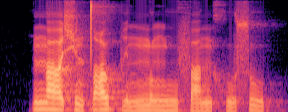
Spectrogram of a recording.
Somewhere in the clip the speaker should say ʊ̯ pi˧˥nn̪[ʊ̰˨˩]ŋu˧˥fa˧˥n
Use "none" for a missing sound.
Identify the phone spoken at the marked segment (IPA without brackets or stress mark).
ʊ˥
